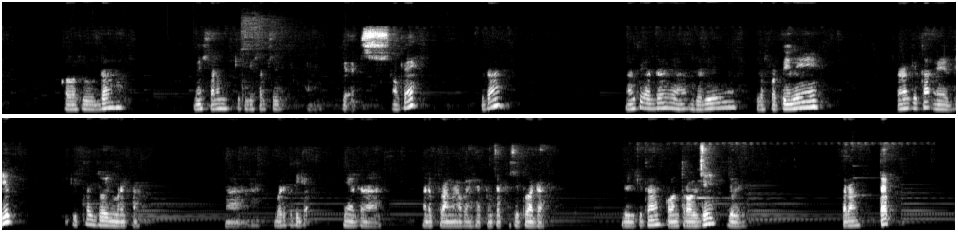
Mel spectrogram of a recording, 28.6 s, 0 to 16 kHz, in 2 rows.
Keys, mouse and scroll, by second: 1.4 Tab, 1.7 KP_1, 3.3 g, 5.8 KP_3, 6.0-6.4 scroll down 2, 6.4 Tab, 6.8 shift+middle click, 7.1-7.5 scroll up 1, 7.5 Tab, 7.8 middle click, 9.0 click, 9.4 middle click, 9.8 KP_1, 10.4 middle click, 13.6 Tab, 15.0 shift+click, 17.0 KP_1, 17.2 KP_3, 19.1 shift+middle click, 21.4 shift+middle click, 24.7 ctrl+j, 25.8 shift+middle click, 27.3 Tab, 27.7 middle click.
